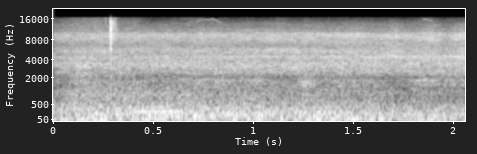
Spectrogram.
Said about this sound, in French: Putain, mais ils s'y mettent tous aujourd'hui, les avions, les machins, les trucs. C'est de la folie.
